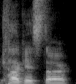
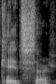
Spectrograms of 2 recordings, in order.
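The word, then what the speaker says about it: Kagestar: That looks like Kake Star. It's pronounced Cage Star.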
